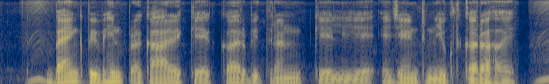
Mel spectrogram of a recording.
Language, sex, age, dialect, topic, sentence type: Magahi, male, 18-24, Central/Standard, banking, statement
